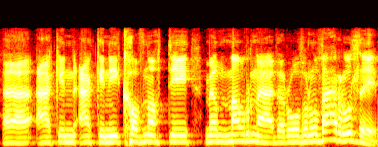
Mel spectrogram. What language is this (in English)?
Welsh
